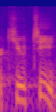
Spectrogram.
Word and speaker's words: Qt: that why didn't we use cute or QT depending on how you like to pronounce it uh the licensing is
